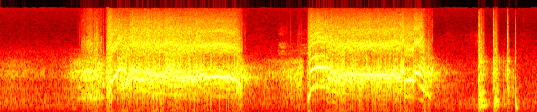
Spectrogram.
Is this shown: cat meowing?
no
